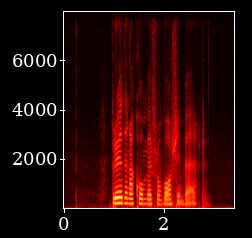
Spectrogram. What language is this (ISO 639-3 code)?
swe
